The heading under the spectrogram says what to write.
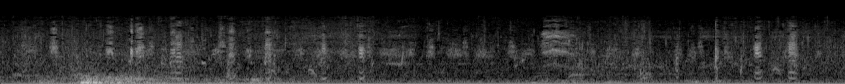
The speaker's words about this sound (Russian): И все утки стали громко крякать в знак одобрения.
